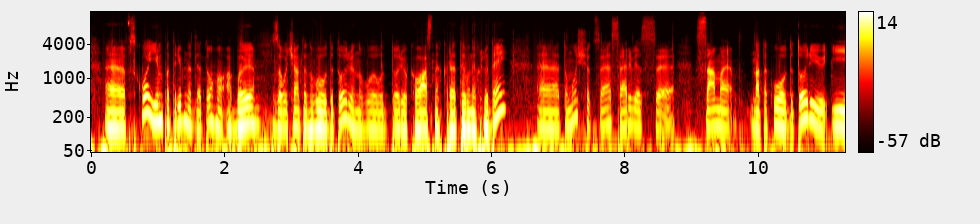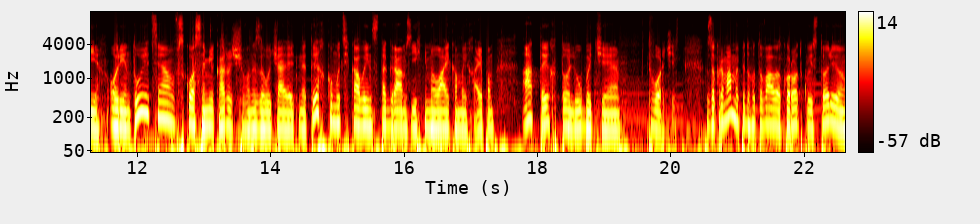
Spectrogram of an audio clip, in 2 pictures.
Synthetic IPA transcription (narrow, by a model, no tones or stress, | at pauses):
wskɔjimpɔt̪ɾʲibnɛd̪lʲɐt̪ɔɦɔ̰ʔɐbɪzɐʋʊt͡ʃɑt̪ɪnɔʋuɐwd̪ɪt̪ɔɾʲijʊnɔʋujʊɐwd̪ɪt̪ɔɾʲijʊklˠɑsnɪxkɾeɐt̪ɪwnɪxlʲʊd̪ɛj | t̪ɔmuʃt͡ʃɔt̪sɛsɛrʋʲis | sɑmɛ̰ | nɐt̪ɐkuɐwd̪ɪt̪ɔɾʲijʊʔiɔɾʲient̪ujet͡sʲːɐwskɔsɐmʲikɑʒʊtʲʃt͡ʃɔʋɔnɪzɐʋʊt͡ʃɑjʊtʲnɛt̪ɪxkɔmut͡sʲi̥kɑʋɪjinst̪ɐɦɾɑmzʲjixnʲɪmɪlˠɑjkɐmɪixɑ̰jpɔmɐt̪ɪxːt̪ɔlʲubɪtʲ | t̪ʋɔrt͡ʃisʲtʲzɔkɾɪmɑmɪpʲid̪ɦɔt̪ʊʋɑlˠɪkɔɾɔt̪kʊist̪ɔɾʲijʊ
